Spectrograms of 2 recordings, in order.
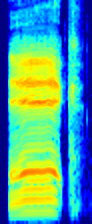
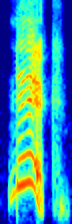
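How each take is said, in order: First: It is called out with little excitement. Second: It is called out with more excitement.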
